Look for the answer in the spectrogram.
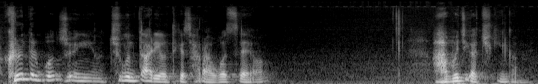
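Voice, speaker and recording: A man's voice: fairly high pitch, brisk, husky. A man preaching a sermon, telling stories animatedly and acting out voices. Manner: animated storytelling with acted-out voices. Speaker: pastor. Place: church sanctuary.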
